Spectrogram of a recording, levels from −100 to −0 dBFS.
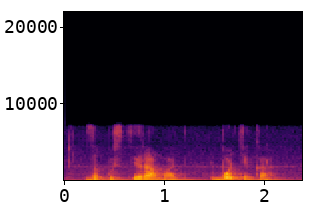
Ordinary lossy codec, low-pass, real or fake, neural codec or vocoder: none; 7.2 kHz; real; none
